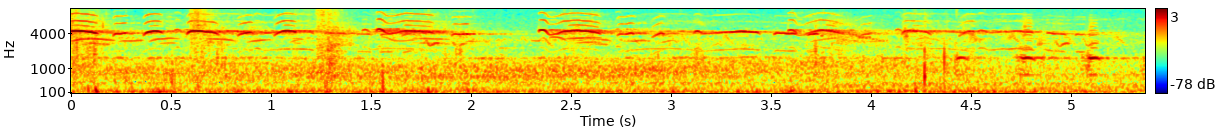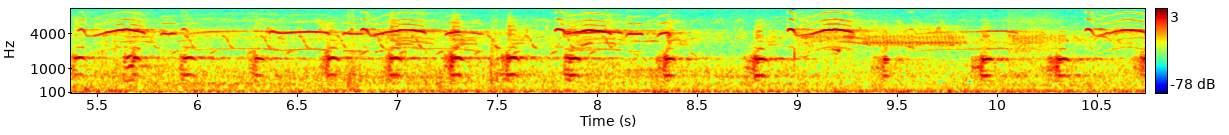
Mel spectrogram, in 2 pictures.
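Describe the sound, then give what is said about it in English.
A flock of Canada geese honks continuously, many overlapping calls forming a noisy, restless chorus with no talking. “Here comes some Canada goose.”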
